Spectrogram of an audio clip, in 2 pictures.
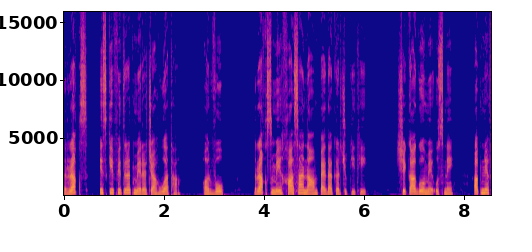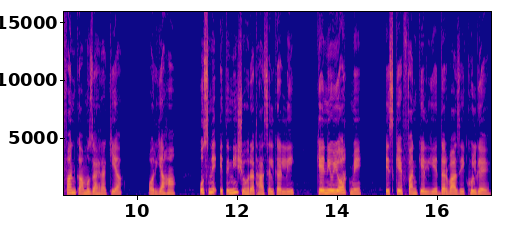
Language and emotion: Urdu, neutral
